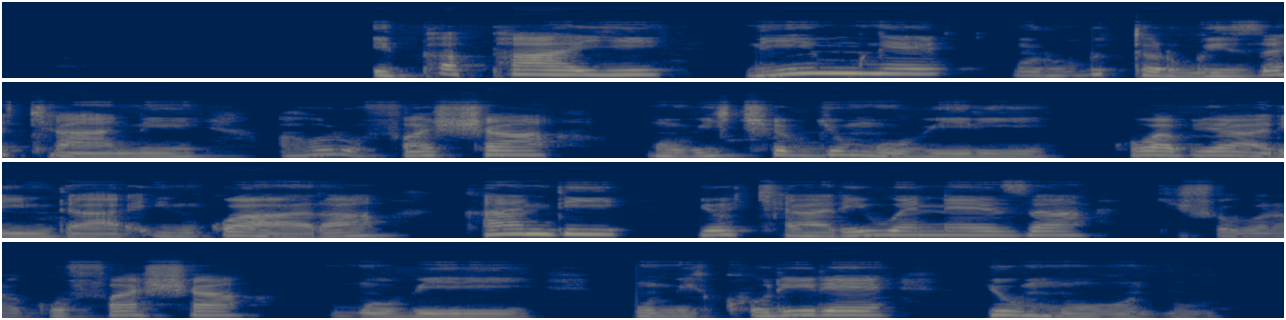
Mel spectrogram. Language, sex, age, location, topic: Kinyarwanda, male, 18-24, Kigali, agriculture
